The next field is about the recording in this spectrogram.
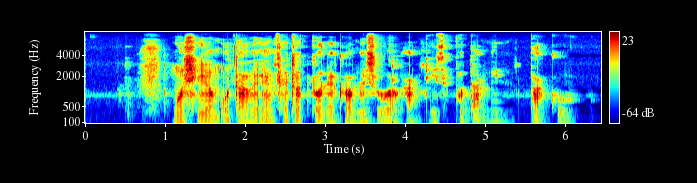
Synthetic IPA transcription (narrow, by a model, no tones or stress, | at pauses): musiʊmʔṵt̪awḛʔɪŋsed̪̥ʊ̤t̪̚b̥ṳnekʰɔmesṵwʊrkant̪isə̥b̥ut̪anŋɪn | pa̰ku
